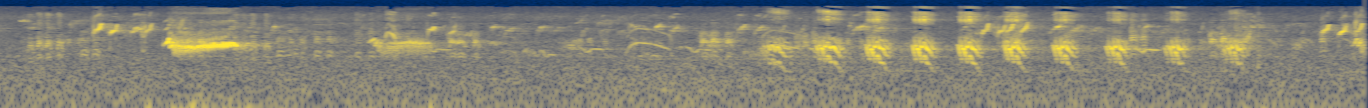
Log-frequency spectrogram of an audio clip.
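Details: Great antshrike (Taraba major), a bird of dense low scrub, clearings and forest edges, giving a harsh rasping note and then a steady run of clear mid-pitched notes, about four per second, as other birds chirp faintly.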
